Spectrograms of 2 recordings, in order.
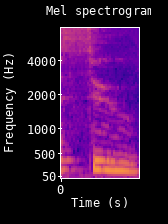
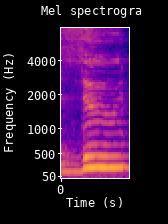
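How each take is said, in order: First: The word begins with a hissing s sound. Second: The word begins with a buzzing z sound. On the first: "not the zoo, but they say like that" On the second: "I have it as Z"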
